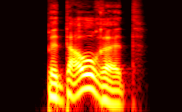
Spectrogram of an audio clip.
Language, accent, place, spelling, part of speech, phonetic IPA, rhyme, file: German, Germany, Berlin, bedauret, verb, [bəˈdaʊ̯ʁət], -aʊ̯ʁət, De-bedauret.ogg
- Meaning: second-person plural subjunctive I of bedauern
